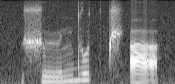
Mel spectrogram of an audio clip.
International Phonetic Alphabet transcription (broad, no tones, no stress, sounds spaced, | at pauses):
ʃ ʉ n d u t t͡ʃʼ a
